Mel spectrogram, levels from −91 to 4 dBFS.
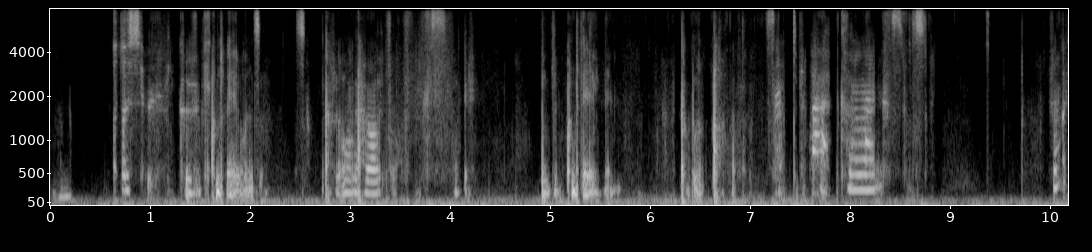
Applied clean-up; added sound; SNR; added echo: neural diffusion model UNIVERSE++.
